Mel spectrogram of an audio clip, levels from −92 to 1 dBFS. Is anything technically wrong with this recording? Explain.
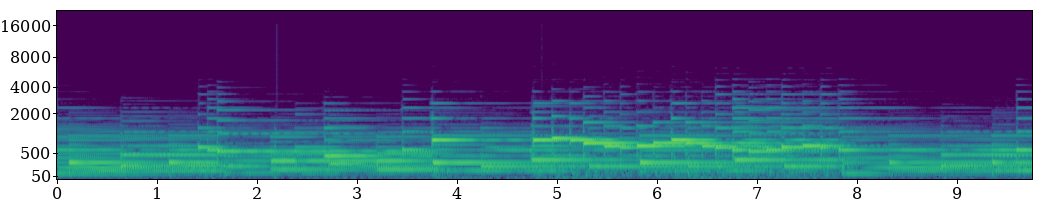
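Yes. Bit error spikes occur at 2.19 s and 4.84 s. In each, one corrupted bit throws a single sample off and back, peaking at about -32 dBFS and -38 dBFS. Each is a sharp, broadband tick.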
